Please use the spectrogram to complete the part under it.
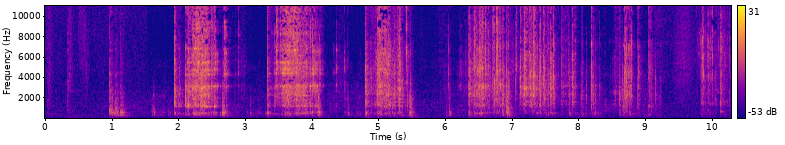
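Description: Ice cubes clatter loudly into glass jars.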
